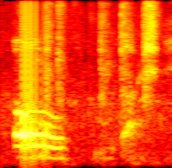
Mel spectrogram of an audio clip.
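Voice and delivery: a drawn-out groan of disbelief; exasperated oh my gosh. Retold or imitated. Watching husband wake the ferret, slow loud dismayed oh my gosh. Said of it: "I'm just like".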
